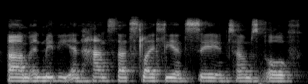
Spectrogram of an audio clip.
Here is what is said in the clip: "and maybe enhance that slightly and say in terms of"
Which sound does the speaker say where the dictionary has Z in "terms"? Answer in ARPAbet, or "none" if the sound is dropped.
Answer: Z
